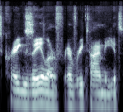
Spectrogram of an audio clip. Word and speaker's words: Zahler: It's Zahler.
